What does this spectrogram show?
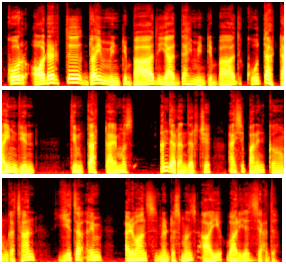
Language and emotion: Kashmiri, neutral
